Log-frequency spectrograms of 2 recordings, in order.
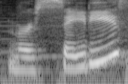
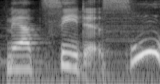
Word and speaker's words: Mercedes: most Americans called this Mercedes Mercedes in German we pronounce it Mercedes so Mercedes Mercedes Mercedes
